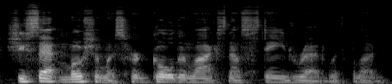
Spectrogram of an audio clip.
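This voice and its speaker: A man's voice: sits low, measured pace. A man reading his own novel aloud, narrating plainly with the odd casual aside. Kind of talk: audiobook-style reading.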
